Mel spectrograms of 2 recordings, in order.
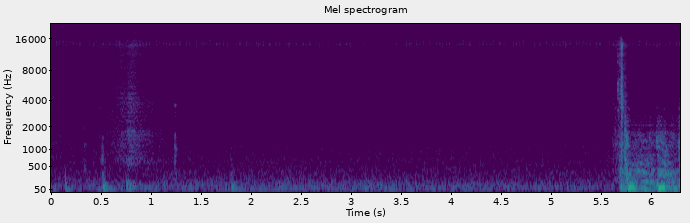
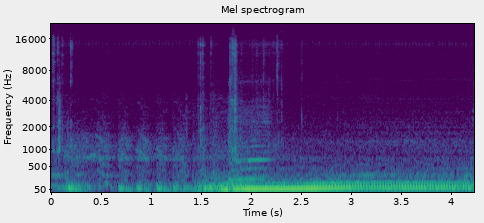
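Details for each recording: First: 2003 VW Jetta TDI (ALH) at about -20°C with roughly 20% biodiesel and no oil pressure: steady crank of about four beats a second that never catches as the battery tires; owner suspects biodiesel or poorly working glow plugs. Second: 12-year-old 2007 truck, just over 100,000 miles, sat overnight at about -22°C, low on fuel: brief crank then catches at once, settling to a steady even idle; healthy cold start.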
